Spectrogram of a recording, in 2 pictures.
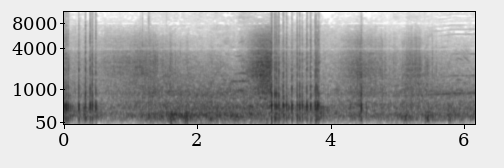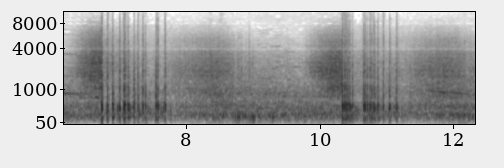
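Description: Fireworks display: aerial shells bursting in four clusters of sharp bangs and crackles, about every three to four seconds.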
